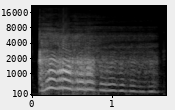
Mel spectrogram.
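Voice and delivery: high, loud hammed-up yelp; mock shriek of pain. Reviewer imitates the heroine stabbing herself, high mock yelp. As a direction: fake a jab of pain, overdone. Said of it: "She's like".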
